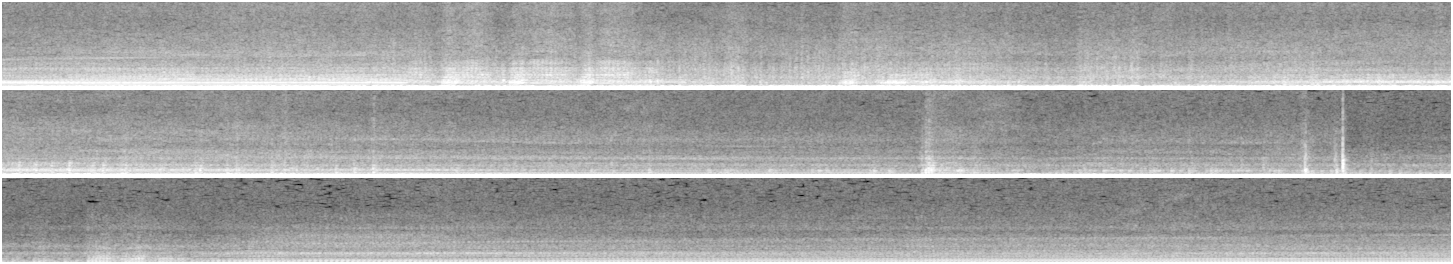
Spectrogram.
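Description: A three-cylinder sport-touring motorcycle engine falls in revs as the bike slows down, then picks up speed again.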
